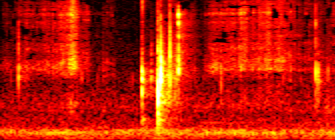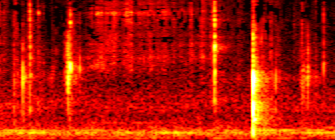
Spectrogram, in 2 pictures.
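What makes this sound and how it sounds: A small metal blade carves and scrapes grooves into a solid, hand-sized rectangular bar of dry white soap held in one hand, shaving off crumbly flakes. Quiet, dry crunching and crinkly scraping are broken by short, sharp, bright ticks that stop almost instantly. The loudest bursts come around the middle and near the end of the clip.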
